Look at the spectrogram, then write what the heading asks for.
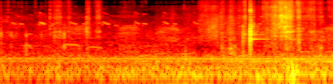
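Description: A bird calling outdoors in a series of short repeated notes. Near the end come wet rubbing and sloshing in a steel bowl of water, with a sharp clink.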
